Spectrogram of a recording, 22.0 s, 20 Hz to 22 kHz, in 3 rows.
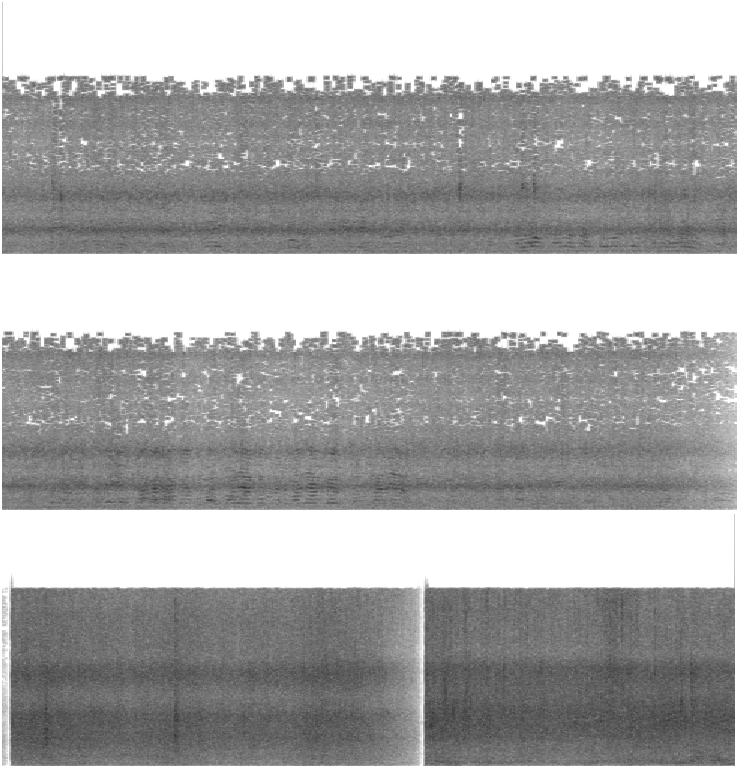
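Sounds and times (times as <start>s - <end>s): floodwater rushing: 0.0s - 22.0s.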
